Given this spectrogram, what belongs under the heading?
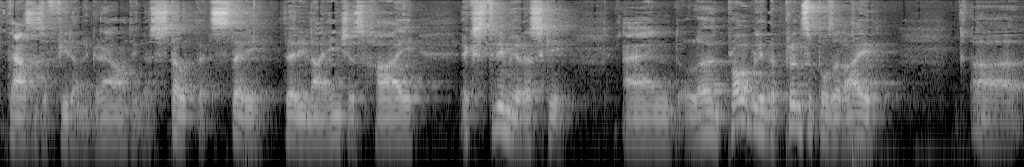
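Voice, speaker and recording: Deep-voiced South African man, echoey. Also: mellow. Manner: thoughtful, many fillers and restarts. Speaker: guest, safety strategist. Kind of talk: podcast interview.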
